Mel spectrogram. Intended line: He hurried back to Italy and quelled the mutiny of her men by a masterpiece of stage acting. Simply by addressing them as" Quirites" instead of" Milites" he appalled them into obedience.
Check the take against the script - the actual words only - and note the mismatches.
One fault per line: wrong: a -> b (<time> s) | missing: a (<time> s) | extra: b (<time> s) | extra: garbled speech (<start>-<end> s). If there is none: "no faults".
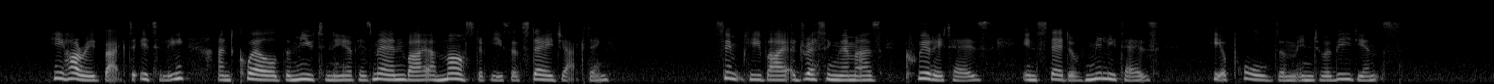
wrong: her -> his (3.6 s)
